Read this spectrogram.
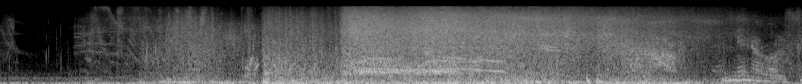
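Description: Guns fire rapidly and explosions rumble in a noisy battle.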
